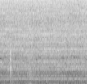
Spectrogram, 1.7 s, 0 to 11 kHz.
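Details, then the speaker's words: 2008 Jeep Wrangler 3.8, cylinder 1 leak-down test after misfires: continuous hiss of escaping air with no pressure held, so cylinder 1 has no compression; valve seats or valve suspected, head removal needed. "deja el aire aquí no hay compresión desde el cilindro uno no tiene compresión ahora si ya lo comprobamos"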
